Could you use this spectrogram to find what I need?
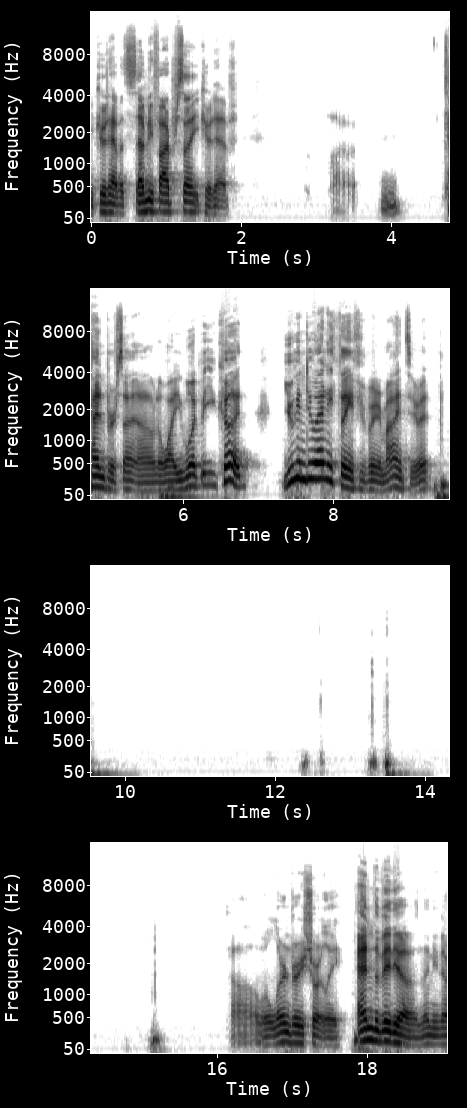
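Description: A man speaks calmly and clearly into a close microphone, with pauses.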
